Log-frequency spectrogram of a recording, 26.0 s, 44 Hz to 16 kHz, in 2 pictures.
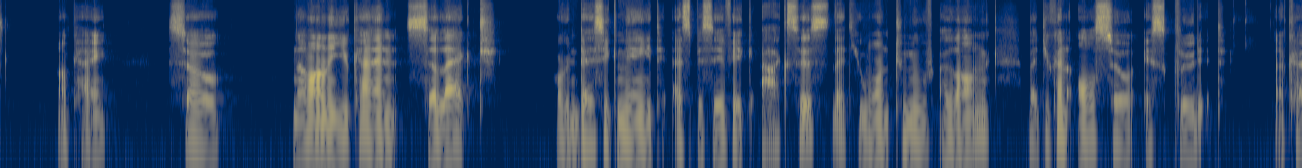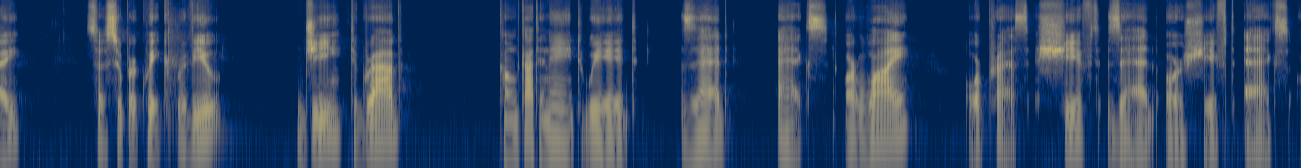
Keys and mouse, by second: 13.6-14.8 middle drag, 16.5 g, 20.0 z, 20.7 x, 21.6 y, 23.7 shift+z, 25.2 shift+x.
